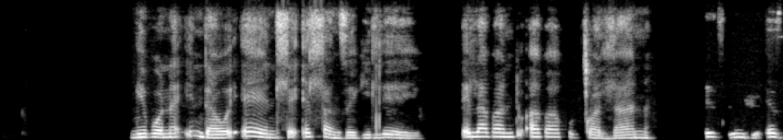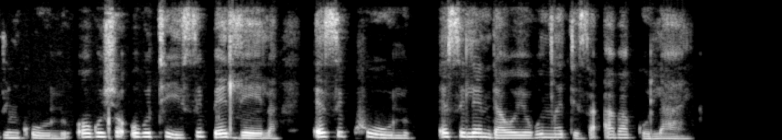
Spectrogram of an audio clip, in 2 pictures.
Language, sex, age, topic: North Ndebele, male, 50+, health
